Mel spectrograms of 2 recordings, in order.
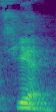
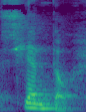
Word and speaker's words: cien: the larger numbers okay we left off with sienn cien is four letters c-i-e-n and it is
